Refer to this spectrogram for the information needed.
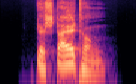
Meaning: design, styling, arrangement
- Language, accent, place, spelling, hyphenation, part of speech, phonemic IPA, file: German, Germany, Berlin, Gestaltung, Ge‧stal‧tung, noun, /ɡəˈʃtaltʊŋ/, De-Gestaltung.ogg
